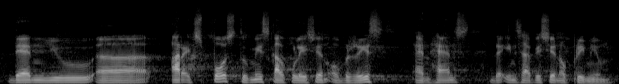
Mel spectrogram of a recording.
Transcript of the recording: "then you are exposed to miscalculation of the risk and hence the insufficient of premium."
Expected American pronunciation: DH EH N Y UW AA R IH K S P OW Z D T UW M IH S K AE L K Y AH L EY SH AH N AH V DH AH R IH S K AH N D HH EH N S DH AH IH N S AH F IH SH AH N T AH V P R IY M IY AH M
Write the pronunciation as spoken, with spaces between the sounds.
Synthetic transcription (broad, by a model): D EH N Y UW AA R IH K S P OW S T UW M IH S K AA L K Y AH L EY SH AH N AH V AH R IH S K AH N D HH EH N S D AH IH N S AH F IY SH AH N AH F P R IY M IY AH M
